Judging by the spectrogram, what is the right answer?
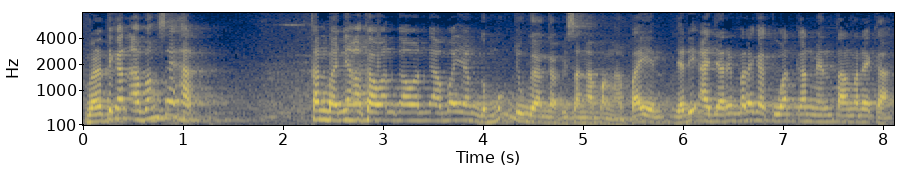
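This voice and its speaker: A man's voice: high-pitched, fairly quick, a little mellow. A middle-aged man, a religious teacher giving a parenting lecture at a study gathering. He keeps turning to the audience and acts out what parents and children say.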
